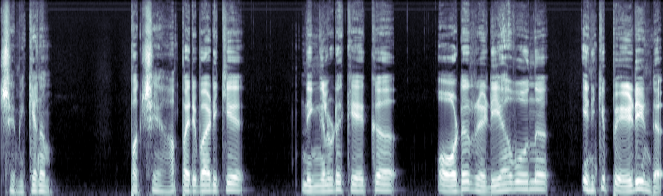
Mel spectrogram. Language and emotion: Malayalam, fearful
